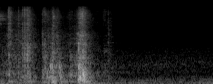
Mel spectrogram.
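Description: Packaging rustling with a few sharp clicks as a glass bottle is lifted out of a subscription box, all within the first second.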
